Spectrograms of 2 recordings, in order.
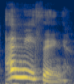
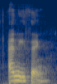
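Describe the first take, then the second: First: "anything" said higher and a bit louder, falling at the end; stress on anything. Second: "anything" repeated softer and lower; soft echo. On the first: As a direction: lean on "anything" to make the point. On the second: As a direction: let "anything" drop into a quiet echo. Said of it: "I want you to consider that anything". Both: Shown as a demonstration.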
